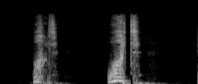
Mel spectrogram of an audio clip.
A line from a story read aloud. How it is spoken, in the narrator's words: Dinlay spluttered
